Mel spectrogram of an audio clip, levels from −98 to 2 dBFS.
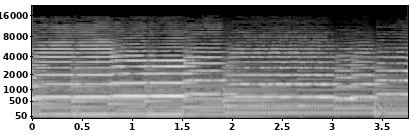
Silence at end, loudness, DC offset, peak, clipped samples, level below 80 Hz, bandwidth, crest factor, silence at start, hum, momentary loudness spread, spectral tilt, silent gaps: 0 s; -15 LUFS; under 0.1%; -2 dBFS; under 0.1%; -52 dBFS; 13.5 kHz; 14 dB; 0 s; none; 9 LU; -3 dB/octave; none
